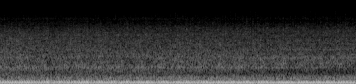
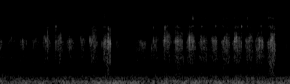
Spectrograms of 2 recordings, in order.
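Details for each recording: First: 2012 Camaro SS LS3, about 160k miles, after replacing all lifters to cure an idle squeak, warmed up while burping coolant: deep, even idle rumble with no ticking or squeak; valvetrain quiet and healthy. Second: 2012 Camaro SS LS3, about 160k miles, squeaking mostly at idle; a removed roller lifter is twisted by hand and gives quick dry squeaks in short bursts from play in its worn needle bearings, identified as the source.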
